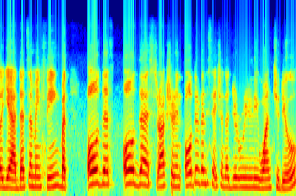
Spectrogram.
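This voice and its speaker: A woman with a Spanish accent, medium pitch, ordinary pitch variation and a moderate pace. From Peru. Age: young. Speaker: young social entrepreneur. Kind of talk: webinar talk. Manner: halting, frequent repetitions and fillers.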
